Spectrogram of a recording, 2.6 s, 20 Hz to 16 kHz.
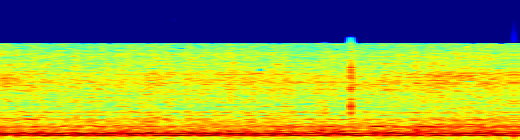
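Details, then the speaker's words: Rebuilt Bridgeport mill on 240V single phase, high range about 800 rpm, quill power feeding down until it touches the stop and trips out automatically: steady even mid-pitched motor drone, no knocks, grinding or surging; normal quill feed. "so if you see this main part of the quill here this come down and touch the stop and it'll trip out automatically that works great"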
